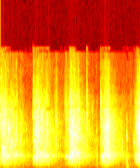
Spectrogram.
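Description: Steady rhythmic clapping, about two claps a second, each trailing off in a short echo.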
